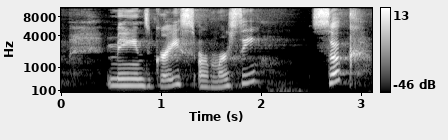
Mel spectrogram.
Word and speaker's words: Suk: Suk rhymes with hook or book, and it means dignity.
